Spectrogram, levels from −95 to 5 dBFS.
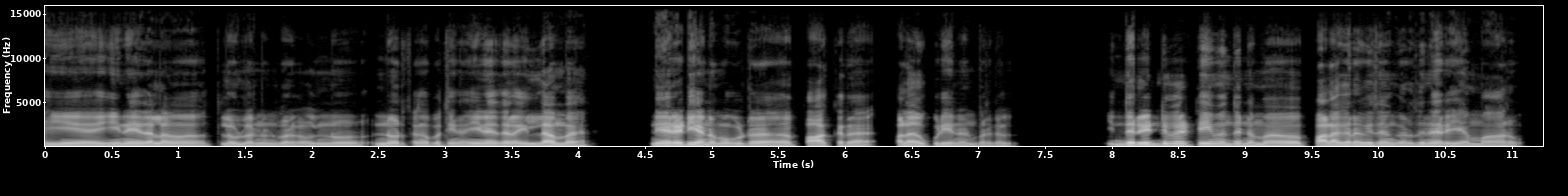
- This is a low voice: Yes, low, 130 Hz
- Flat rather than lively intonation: No, average, 3.8 semitones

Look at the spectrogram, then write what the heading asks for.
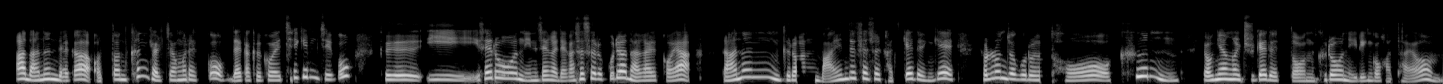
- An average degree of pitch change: Yes, average, 4.9 semitones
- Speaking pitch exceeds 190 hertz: Yes, high, 215 Hz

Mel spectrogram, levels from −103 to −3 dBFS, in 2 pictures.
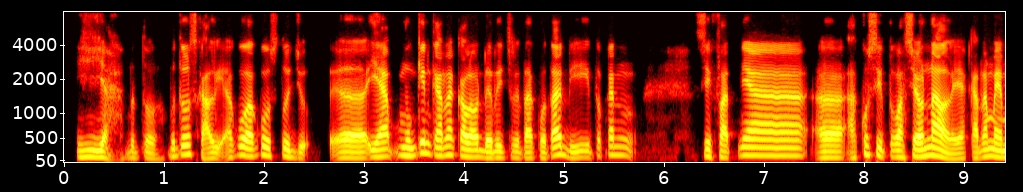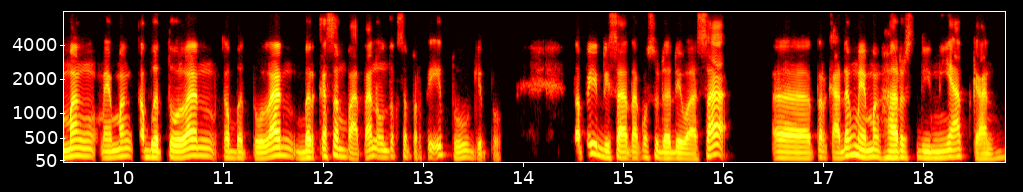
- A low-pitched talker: Yes, low, 130 Hz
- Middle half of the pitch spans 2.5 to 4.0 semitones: No, average, 4.6 semitones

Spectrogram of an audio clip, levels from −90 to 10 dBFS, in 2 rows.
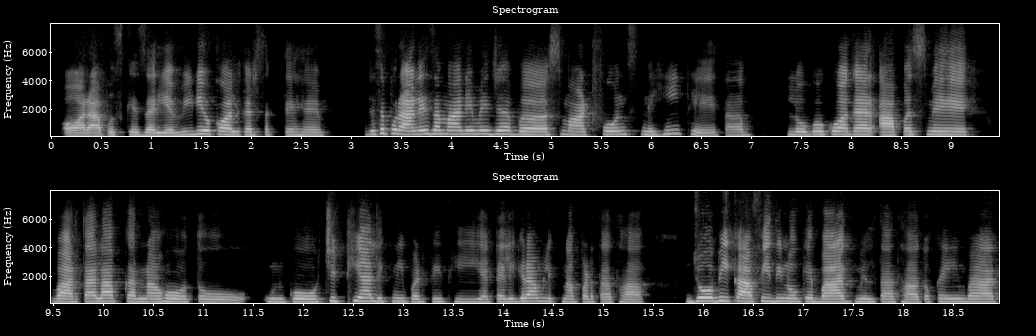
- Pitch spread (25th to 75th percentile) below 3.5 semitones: Yes, average, 2.7 semitones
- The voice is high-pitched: Yes, high, 210 Hz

